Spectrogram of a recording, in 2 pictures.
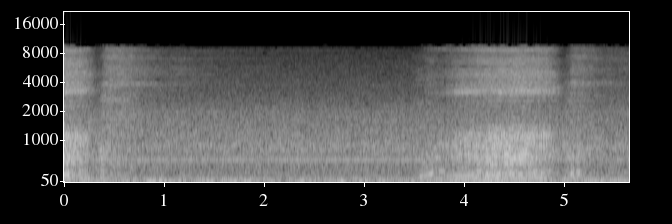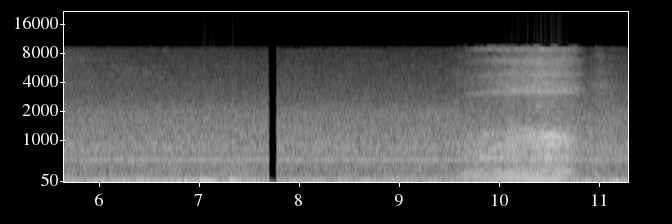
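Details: Snoring during sleep, recorded with the SnoreLab app: two long rattling inspiratory snores about six seconds apart over a steady low room hum.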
